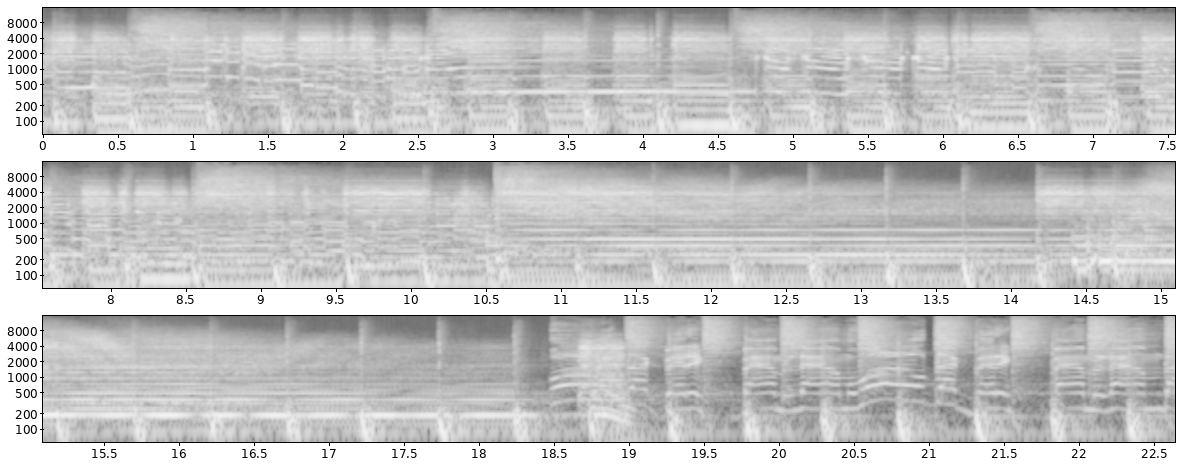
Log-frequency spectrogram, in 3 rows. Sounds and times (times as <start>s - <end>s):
Heavy metal: 0.0s - 22.6s.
